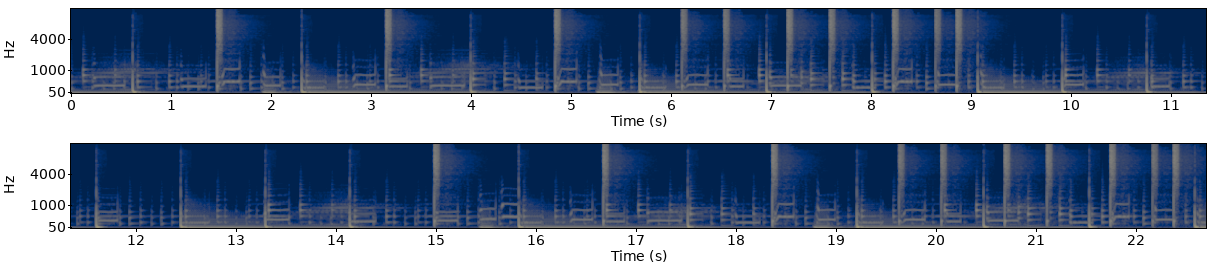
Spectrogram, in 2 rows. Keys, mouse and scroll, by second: 1.5-4.5 drag, 6.4-8.3 typing, 8.5 click, 9.6-10.8 drag, 11.6 ctrl+-, 12.2 ctrl+-, 14.2 click, 15.1 alt+scroll up 1, 16.5 alt+scroll down 2, 18.2 click, 18.6 alt+scroll down 1, 19.8 ctrl+-, 20.4 ctrl+=, 22.4 click, 22.5 click.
